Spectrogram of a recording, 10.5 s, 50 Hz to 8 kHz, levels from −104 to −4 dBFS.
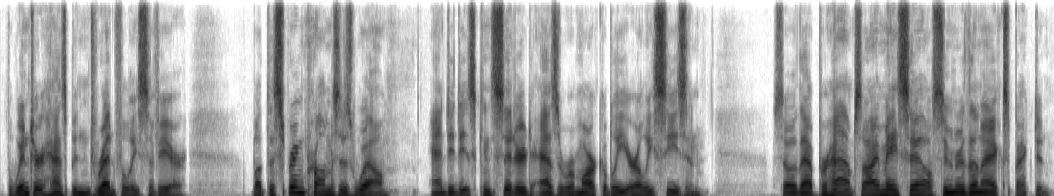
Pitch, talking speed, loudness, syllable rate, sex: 130 Hz, 170 wpm, -17 LUFS, 5.6 syllables/s, male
